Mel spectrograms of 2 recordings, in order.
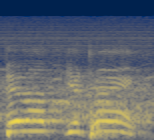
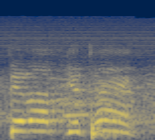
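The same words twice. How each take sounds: The two takes are said the same way.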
